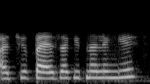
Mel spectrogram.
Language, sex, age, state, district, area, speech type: Hindi, female, 18-30, Uttar Pradesh, Bhadohi, urban, conversation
